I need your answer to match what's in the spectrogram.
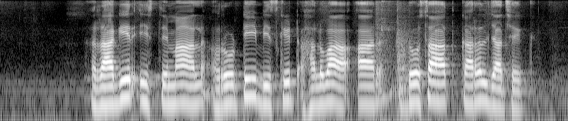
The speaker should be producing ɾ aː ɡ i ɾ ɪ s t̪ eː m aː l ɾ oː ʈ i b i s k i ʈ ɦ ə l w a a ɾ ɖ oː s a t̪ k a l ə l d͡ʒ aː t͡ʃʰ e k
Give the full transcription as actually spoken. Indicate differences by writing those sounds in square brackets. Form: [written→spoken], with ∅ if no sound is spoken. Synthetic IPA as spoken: ɾ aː ɡ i ɾ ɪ s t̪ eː m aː l ɾ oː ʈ i b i s k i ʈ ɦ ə l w a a ɾ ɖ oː s a t̪ k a [l→ɾ] ə l d͡ʒ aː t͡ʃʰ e k

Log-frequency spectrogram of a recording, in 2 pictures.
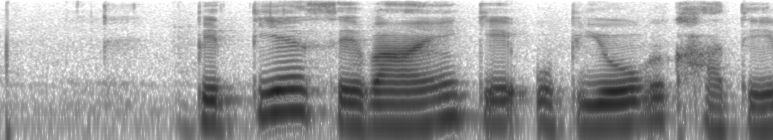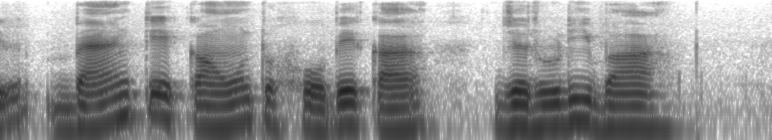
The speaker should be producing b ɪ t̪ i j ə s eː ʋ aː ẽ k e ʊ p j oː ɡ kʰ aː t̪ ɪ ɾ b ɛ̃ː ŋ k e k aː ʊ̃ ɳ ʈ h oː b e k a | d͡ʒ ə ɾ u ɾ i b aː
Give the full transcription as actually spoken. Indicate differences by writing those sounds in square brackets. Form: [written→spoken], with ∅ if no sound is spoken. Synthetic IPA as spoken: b ɪ t̪ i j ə s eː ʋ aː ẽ k e ʊ p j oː ɡ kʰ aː t̪ ɪ ɾ b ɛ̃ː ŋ k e k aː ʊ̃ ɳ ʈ h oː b e k a | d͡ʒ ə ɾ [u→uː] ɾ i b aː

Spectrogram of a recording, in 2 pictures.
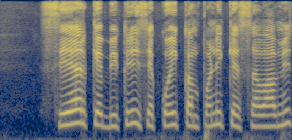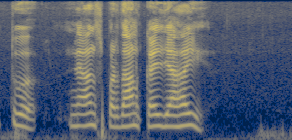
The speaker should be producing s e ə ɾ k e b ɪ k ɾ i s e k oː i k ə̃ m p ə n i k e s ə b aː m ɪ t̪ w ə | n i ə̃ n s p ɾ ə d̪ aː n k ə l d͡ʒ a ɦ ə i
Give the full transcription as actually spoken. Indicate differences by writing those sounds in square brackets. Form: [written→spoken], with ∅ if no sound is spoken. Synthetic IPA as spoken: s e ə ɾ k e b ɪ k ɾ i s e k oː i k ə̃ m p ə n i k e s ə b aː m ɪ t̪ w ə | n [i→e] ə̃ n s p ɾ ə d̪ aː n k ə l d͡ʒ a ɦ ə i

